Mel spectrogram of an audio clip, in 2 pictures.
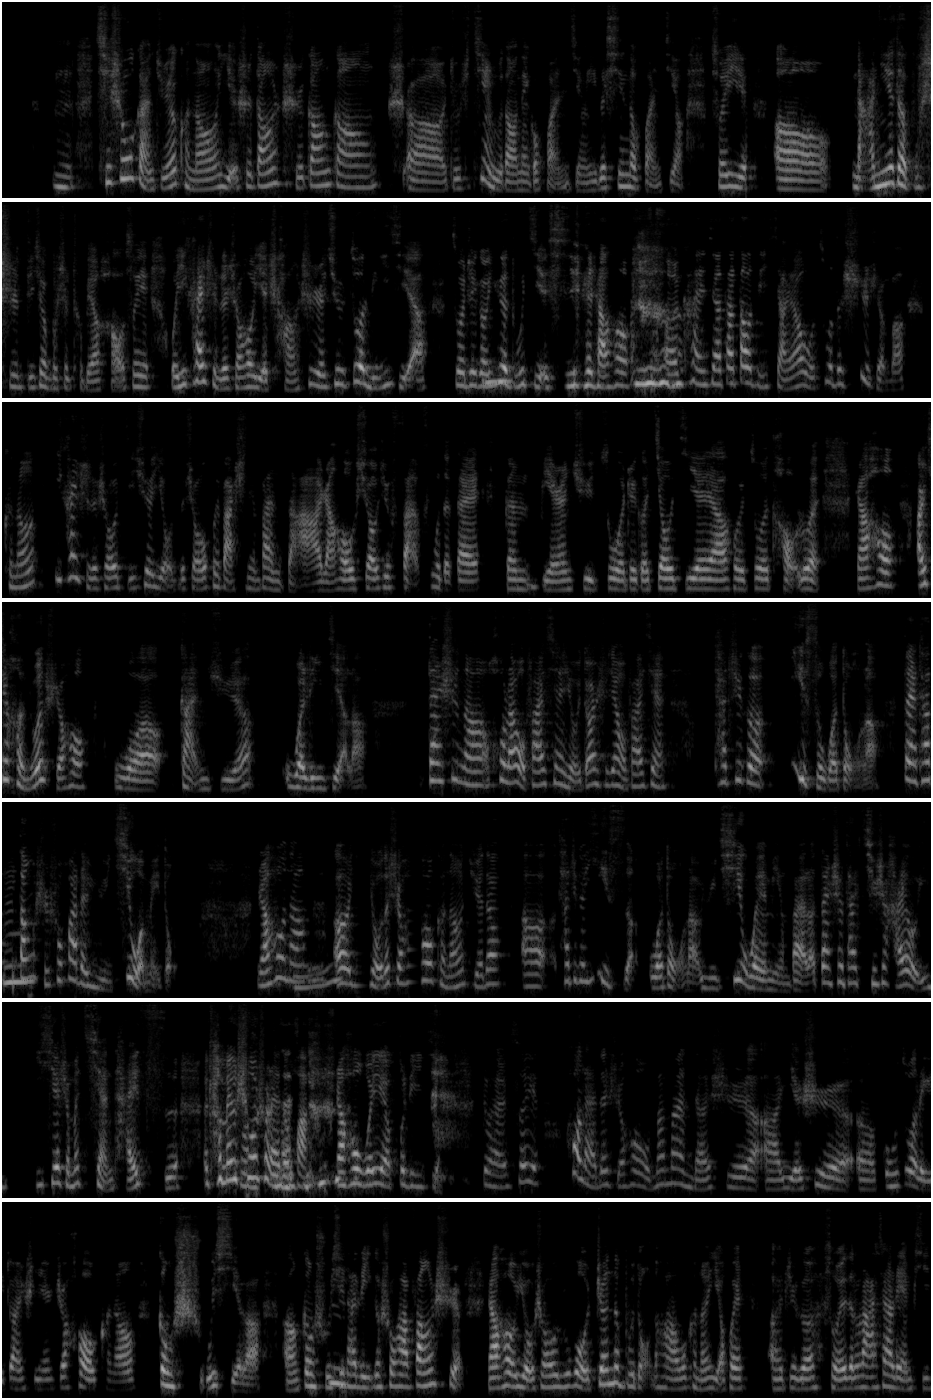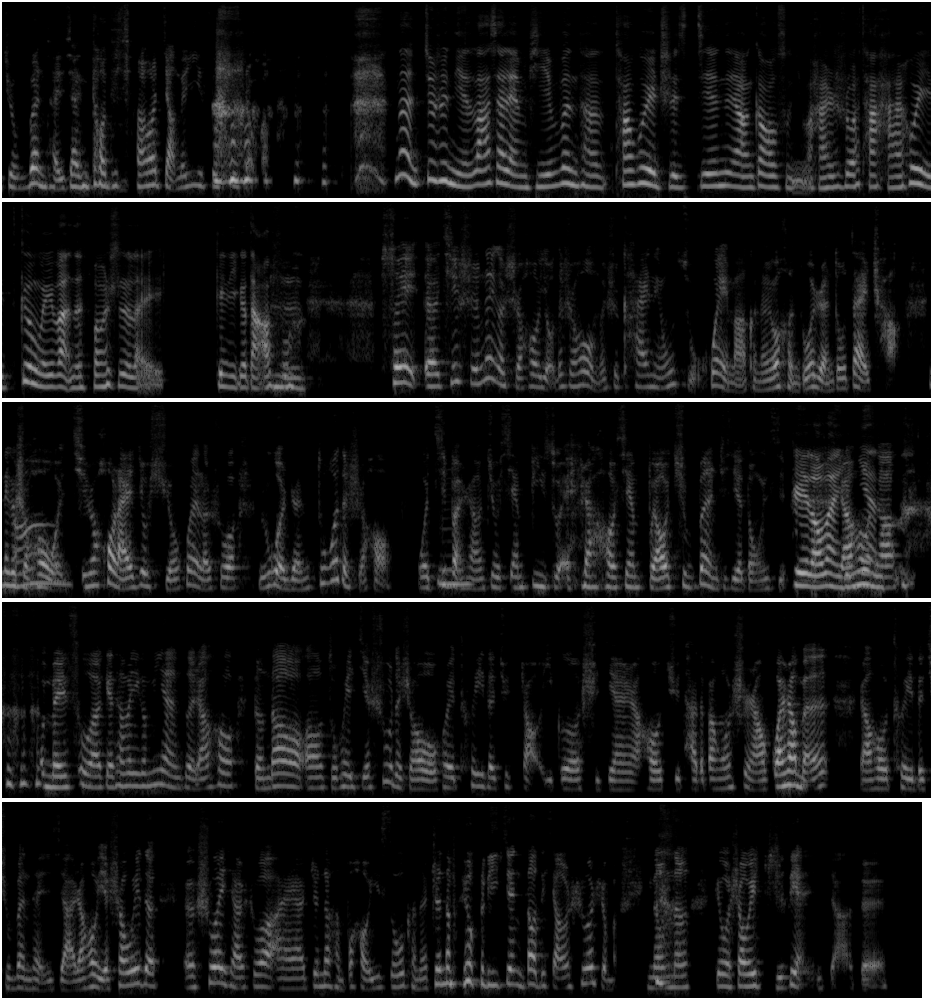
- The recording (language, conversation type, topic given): Chinese, podcast, 回国后再适应家乡文化对你来说难吗？
- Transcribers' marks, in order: chuckle; laugh; laugh; laughing while speaking: "你到底想要"; laugh; laughing while speaking: "答复"; laugh; laughing while speaking: "没有理解"; chuckle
